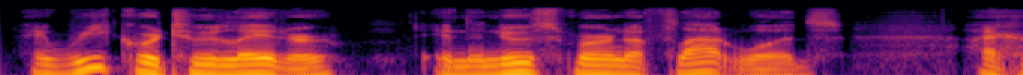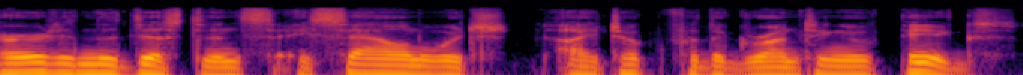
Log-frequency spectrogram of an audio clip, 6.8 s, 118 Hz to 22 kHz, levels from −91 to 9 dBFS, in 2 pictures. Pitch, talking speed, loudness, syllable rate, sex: 120 Hz, 230 wpm, -19 LUFS, 5.5 syllables/s, male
